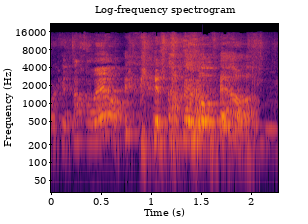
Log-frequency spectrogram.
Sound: both laughing

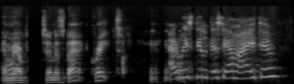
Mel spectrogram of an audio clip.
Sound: laughter

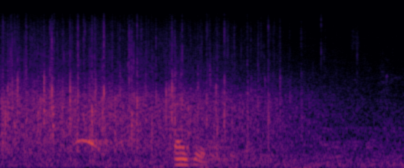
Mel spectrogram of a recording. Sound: applause

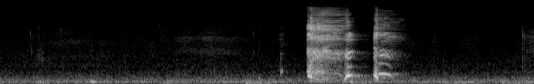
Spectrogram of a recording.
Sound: audience member coughs

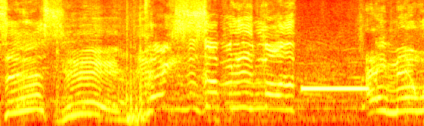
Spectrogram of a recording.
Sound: beep

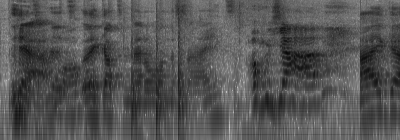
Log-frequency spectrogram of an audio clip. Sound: knocking

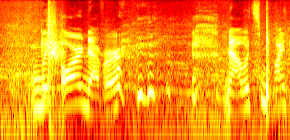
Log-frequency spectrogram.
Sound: laughs

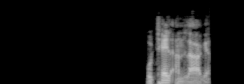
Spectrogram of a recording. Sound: fast Pronunciation

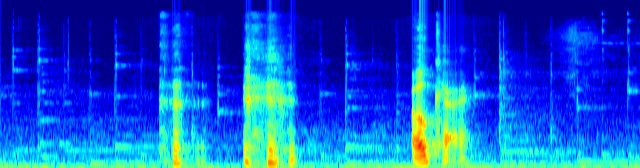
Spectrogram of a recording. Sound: chuckles

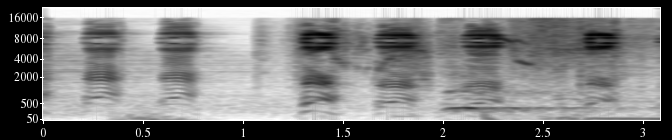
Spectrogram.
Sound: robotic laughing

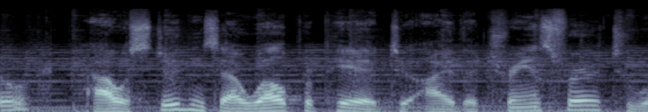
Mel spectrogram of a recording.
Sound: voiceover

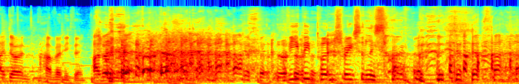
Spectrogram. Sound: laughing drowns out speaking

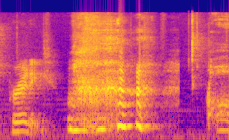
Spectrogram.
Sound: laughs

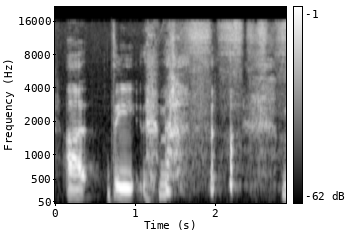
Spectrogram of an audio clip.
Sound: laughs

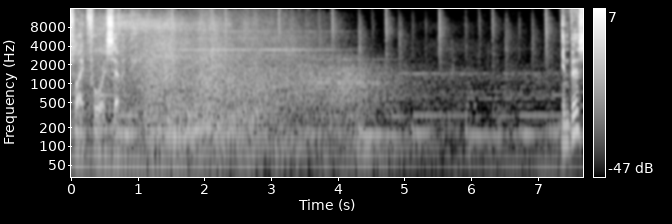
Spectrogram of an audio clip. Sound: plane engine running

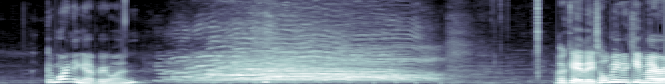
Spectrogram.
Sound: audience cheers and shouts

